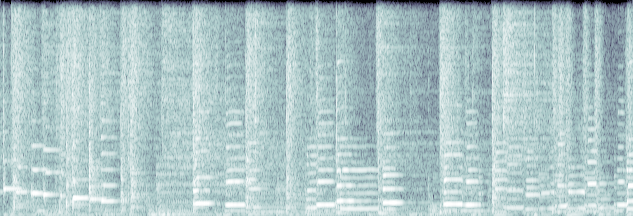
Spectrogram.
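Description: Small jazz ensemble playing a brisk, angular tune: piano lines over walking double bass and drum kit, with a descending piano run in the first second.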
